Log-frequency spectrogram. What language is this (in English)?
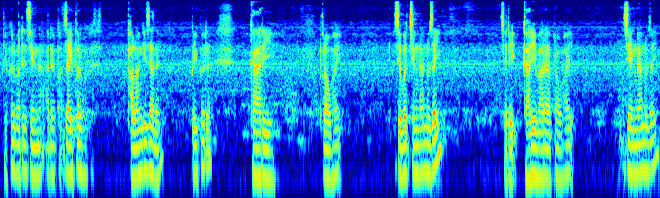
Bodo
